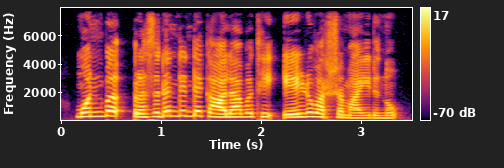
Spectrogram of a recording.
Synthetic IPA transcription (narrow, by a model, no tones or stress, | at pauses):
munbɨprɐsiɖɐndinde̞kaːlaːʋɐd̪ʱie̞ːɻɨʋɐrʂɐmaːjiɾun̪ːu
